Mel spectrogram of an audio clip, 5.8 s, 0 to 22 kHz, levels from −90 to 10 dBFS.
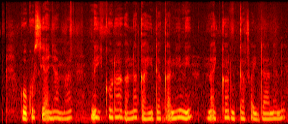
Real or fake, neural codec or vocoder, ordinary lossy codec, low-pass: fake; vocoder, 44.1 kHz, 128 mel bands every 256 samples, BigVGAN v2; none; none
